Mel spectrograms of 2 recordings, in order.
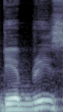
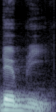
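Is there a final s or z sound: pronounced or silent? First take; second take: pronounced; silent. First: The word ends with an audible z sound. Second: The word ends on a vowel, no z sound. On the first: The speaker calls it wrong. "উচ্চারণটা কিন্তু ডেব্রিজ হবে না" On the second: The speaker calls it right. "এসটা কিন্তু silent থাকবে"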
